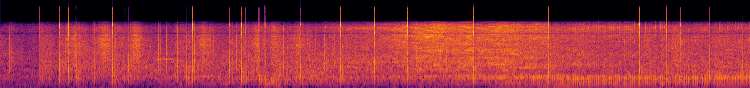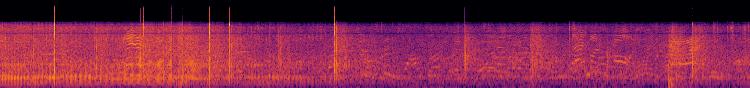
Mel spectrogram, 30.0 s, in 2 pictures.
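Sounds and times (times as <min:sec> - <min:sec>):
fireworks bangs and crackles: 0:00.0 - 0:30.0
steady rising drone: 0:05.4 - 0:22.2.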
